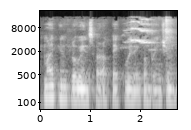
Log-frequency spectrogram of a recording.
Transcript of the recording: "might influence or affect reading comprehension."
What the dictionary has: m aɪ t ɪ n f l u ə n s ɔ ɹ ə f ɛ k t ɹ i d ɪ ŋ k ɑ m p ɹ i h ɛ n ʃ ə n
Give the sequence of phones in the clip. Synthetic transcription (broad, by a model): m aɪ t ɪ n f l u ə n s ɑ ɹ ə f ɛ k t w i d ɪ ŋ k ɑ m p ɹ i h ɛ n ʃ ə n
